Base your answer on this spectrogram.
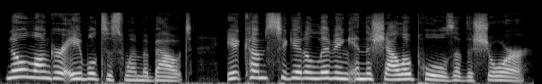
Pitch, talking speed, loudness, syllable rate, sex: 240 Hz, 210 wpm, -16 LUFS, 5.3 syllables/s, female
